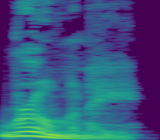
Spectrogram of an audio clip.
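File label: "romany", English, British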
